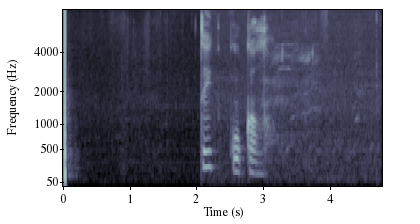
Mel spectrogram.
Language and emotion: Russian, angry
